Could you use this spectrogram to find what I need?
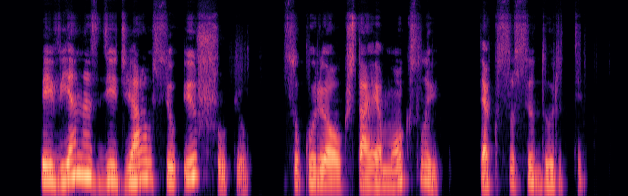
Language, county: Lithuanian, Kaunas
